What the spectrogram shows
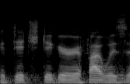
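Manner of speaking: usual speaking voice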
